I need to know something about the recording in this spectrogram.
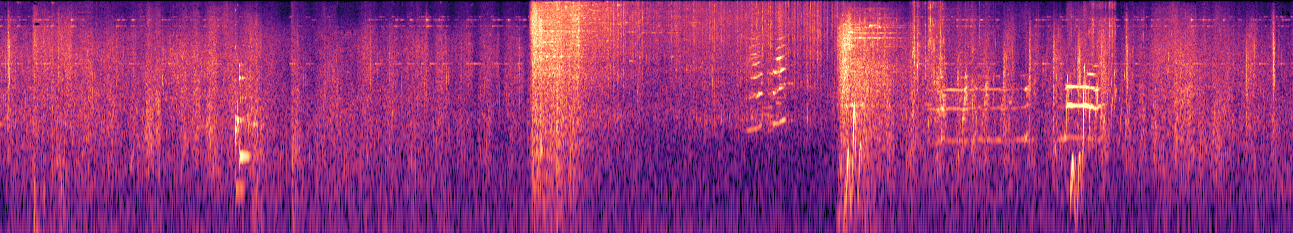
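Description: Footsteps patter quickly on ground.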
